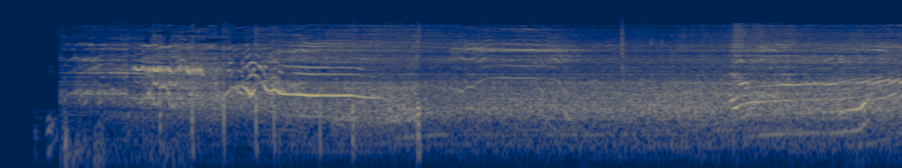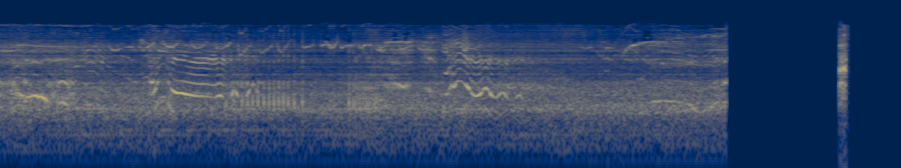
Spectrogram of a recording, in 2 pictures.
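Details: Bigg's killer whales in the Salish Sea call over one another in a steady stream of squealing, upswept and wavering tones. Some calls have a nasal, mewing edge faintly reminiscent of cats.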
